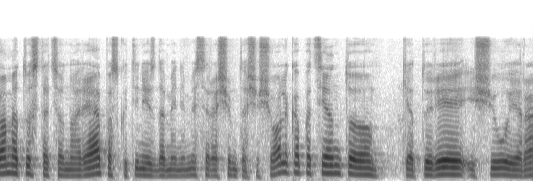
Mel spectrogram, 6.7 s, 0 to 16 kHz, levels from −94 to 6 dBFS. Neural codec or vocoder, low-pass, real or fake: none; 7.2 kHz; real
